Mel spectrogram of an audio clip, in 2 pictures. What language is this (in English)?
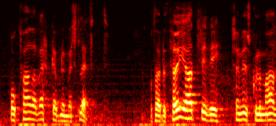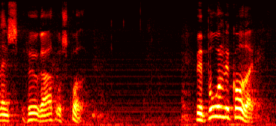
Icelandic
